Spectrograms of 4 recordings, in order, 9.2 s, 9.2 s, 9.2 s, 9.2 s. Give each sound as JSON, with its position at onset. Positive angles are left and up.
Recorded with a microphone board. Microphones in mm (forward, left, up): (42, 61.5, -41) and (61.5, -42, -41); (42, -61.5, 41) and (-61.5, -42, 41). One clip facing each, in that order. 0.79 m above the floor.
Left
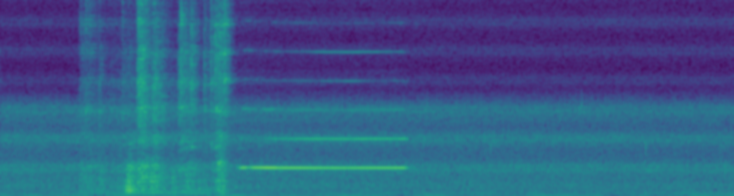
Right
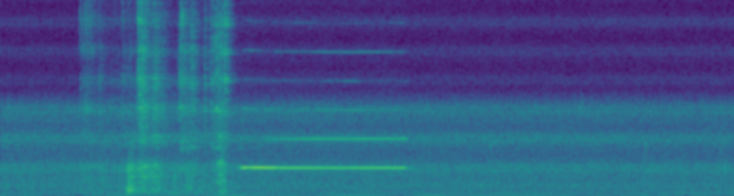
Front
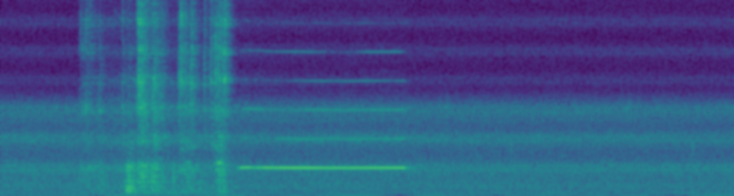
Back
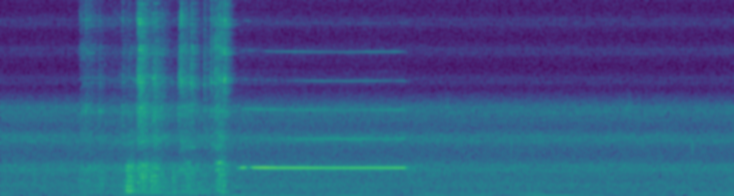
{"t": 1.0, "sound": "footsteps", "azimuth_deg": 85, "distance_m": 1.9}
{"t": 2.9, "sound": "a flute", "azimuth_deg": 55, "distance_m": 1.8}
